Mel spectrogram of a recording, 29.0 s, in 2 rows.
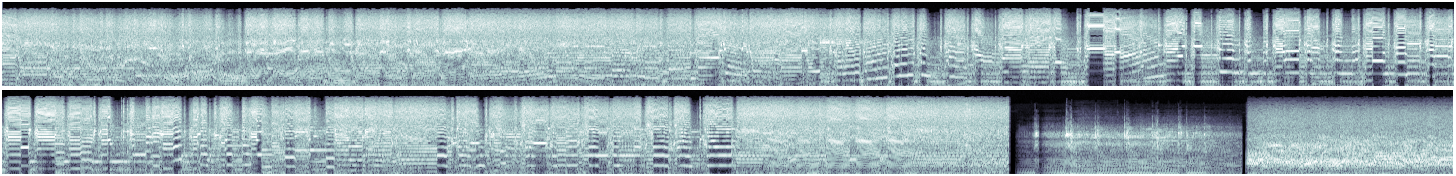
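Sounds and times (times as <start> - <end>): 
lead guitar: 0.0 - 29.0.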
